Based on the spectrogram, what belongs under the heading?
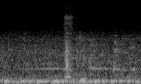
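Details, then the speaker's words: Small automatic washing machine about two weeks old that smoked and won't run properly: a steady low motor hum keeps going even while switched off, with one brief click; the motor is running when it shouldn't. "pero pansin ko parang umaandar pa rin yung yung motor o nga kugong si ' ba ito yung motor nito laging nakahiling"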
